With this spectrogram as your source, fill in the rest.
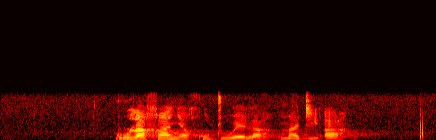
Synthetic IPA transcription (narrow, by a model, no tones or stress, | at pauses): rʊlaχaɲaχʊduɛlamadiʔa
